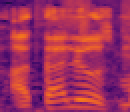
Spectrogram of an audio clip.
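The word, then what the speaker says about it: Atalhos: Claro, Atalos más que nada significa atajos en castellano, lo único es que se escribe con LHOS, pero significa atajos.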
